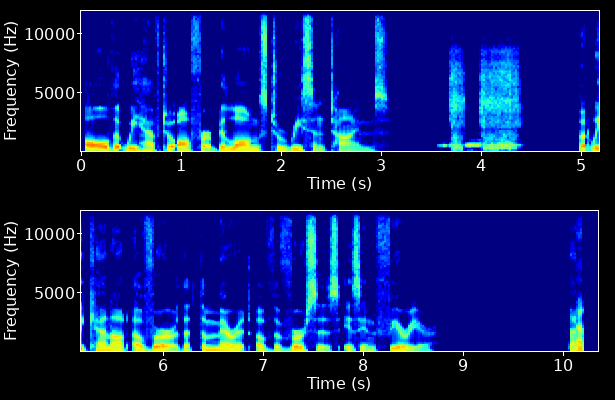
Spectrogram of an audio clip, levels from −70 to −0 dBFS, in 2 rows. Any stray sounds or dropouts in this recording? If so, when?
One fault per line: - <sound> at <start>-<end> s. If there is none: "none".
- sniff at 3.6-4.4 s
- laugh at 10.1-10.2 s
